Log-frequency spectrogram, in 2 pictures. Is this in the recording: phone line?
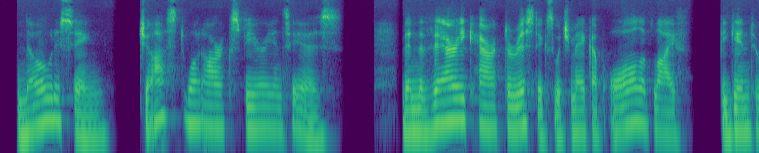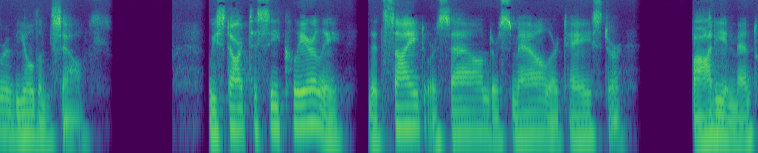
no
